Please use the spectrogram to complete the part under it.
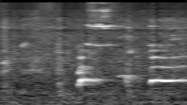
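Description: A puppy gives two short, thin, high whimpers close to the listener, separated by a brief pause, in an otherwise quiet room.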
